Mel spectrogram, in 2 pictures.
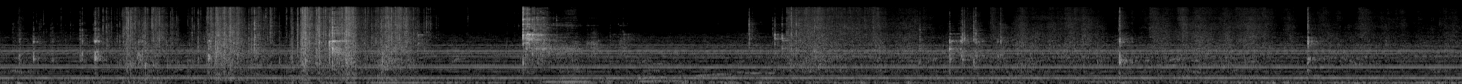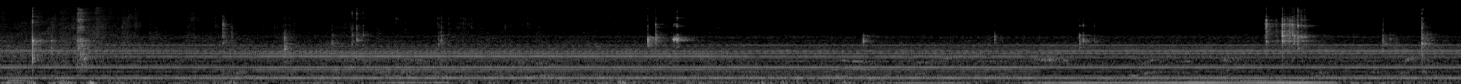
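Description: Plastic packaging crinkling in a few bursts, with scattered clicks and taps of plastic Lego Duplo pieces being handled and set down on a tiled floor, over a steady hum with several fixed tones.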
